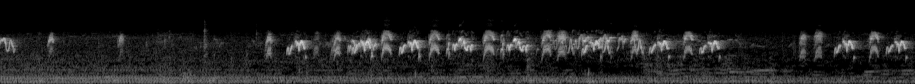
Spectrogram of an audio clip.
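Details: A sooty-headed bulbul's loud, ringing song, used to prompt lazy bulbuls to sing: a few isolated chirps, then a sustained flurry of bright, quickly repeated notes, ending in short chirping groups.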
